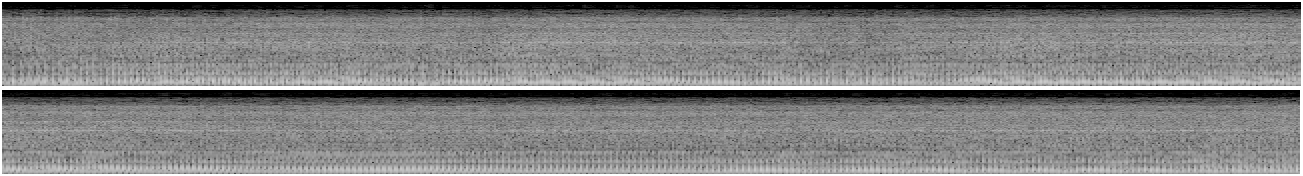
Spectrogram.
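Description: A car engine with a modified exhaust revs up from idle to high RPM, a loud, sustained mid-range roar that rises and holds steady, close by and alone without talk.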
